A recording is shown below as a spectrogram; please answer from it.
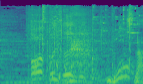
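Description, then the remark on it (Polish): Glass Christmas ornaments crash and shatter in a loud burst of breaking and tinkling, with voices talking over the clatter. “A adventné kule padną dele a so rozbija.”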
